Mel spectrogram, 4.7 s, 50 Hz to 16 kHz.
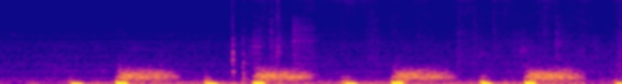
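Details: Aortic regurgitation murmur heard at the aortic focus, heartbeat near 58 per minute: a soft, blowing, aspirative, decrescendo early diastolic murmur after the second sound, from backflow into the left ventricle.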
